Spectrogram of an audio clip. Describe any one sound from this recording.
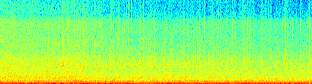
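A windscreen wiper swishes across the glass.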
